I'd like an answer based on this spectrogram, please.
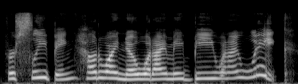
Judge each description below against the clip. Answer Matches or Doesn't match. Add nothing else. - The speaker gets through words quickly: Matches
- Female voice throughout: Matches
